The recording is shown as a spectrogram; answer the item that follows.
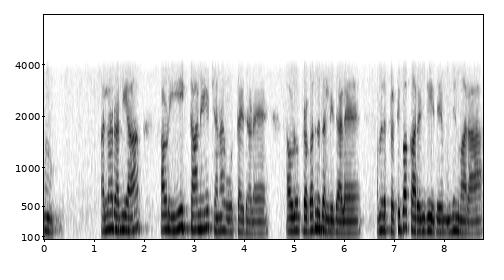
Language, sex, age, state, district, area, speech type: Kannada, female, 60+, Karnataka, Bangalore Rural, rural, conversation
